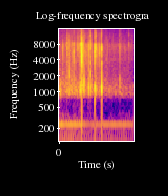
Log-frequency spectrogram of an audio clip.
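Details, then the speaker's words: Knee crepitus in a 60-year-old man, a lift technician, heard as his knee moves: three quick crackly clicks, a clicking or grinding noisy-knee sound. "Technically known as crepitus, it sounds like clicking or grinding."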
